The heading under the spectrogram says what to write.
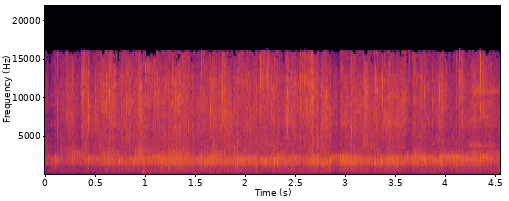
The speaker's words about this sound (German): Ich finde, sie hat einen Applaus verdient, oder?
